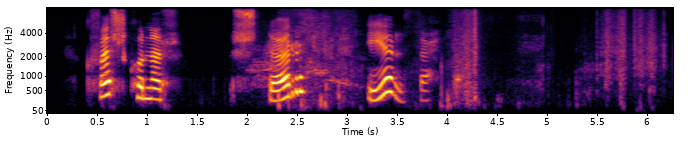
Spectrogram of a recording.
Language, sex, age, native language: Icelandic, female, 7, Icelandic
